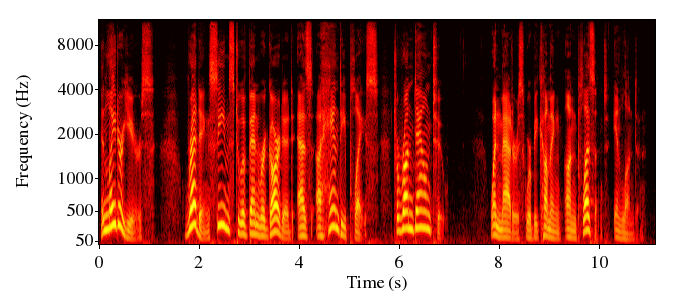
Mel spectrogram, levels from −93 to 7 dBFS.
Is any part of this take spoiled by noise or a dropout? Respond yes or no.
no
